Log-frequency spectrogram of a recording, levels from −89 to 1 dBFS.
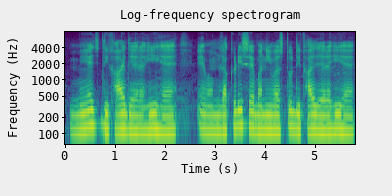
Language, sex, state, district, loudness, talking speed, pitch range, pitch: Hindi, male, Jharkhand, Ranchi, -16 LUFS, 145 wpm, 110-120 Hz, 110 Hz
